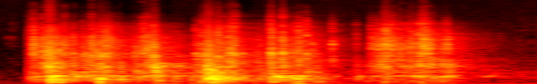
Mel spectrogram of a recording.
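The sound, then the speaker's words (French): A front door opens one evening after the doorbell is rung, with a clatter of the latch, then a couple of clunks and a soft creaking rustle, loud and lasting a couple of seconds, with no voices. “Elle lui ouvre.”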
